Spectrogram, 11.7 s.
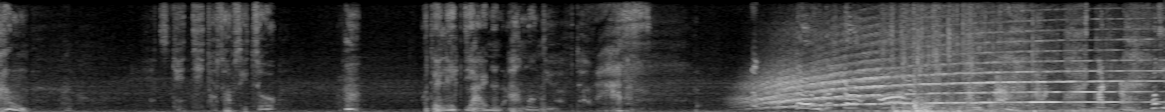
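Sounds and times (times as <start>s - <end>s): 
speech: 1.6s - 3.6s, 4.3s - 6.5s
alarm system siren going off: 7.2s - 11.6s.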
